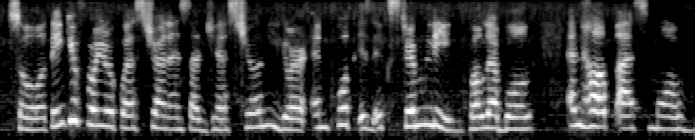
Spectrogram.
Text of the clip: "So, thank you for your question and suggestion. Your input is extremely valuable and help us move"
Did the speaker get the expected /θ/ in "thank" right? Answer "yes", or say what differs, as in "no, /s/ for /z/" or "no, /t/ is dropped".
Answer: no, /t/ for /θ/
